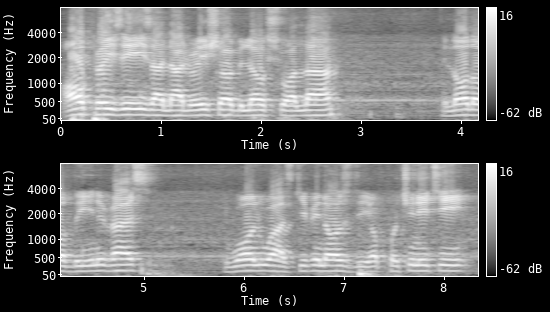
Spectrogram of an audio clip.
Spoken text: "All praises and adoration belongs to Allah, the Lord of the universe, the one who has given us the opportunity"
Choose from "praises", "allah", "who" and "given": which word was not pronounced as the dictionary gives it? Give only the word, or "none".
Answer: none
